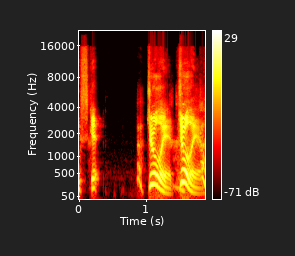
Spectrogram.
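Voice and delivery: heated, animated sports-talk style, swinging pitch. Joking about debating on a show, doing a Shannon Sharpe impression. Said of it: "that's my Shannon Sharpe impression".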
